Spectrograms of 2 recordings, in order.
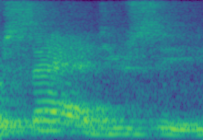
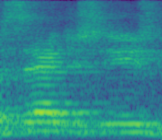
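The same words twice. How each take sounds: First: "sad, you see" pulled apart into separate words; punning split. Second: Said in the usual way. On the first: Shown as a demonstration. Preacher puns on Sadducees to the congregation, "sad, you see" broken up. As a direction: stress "sad", then drop softer on "you see".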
